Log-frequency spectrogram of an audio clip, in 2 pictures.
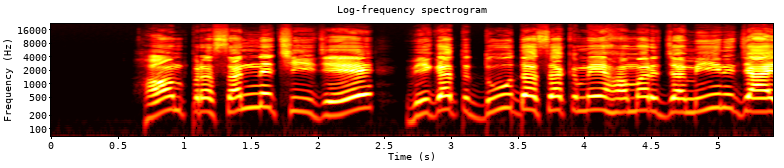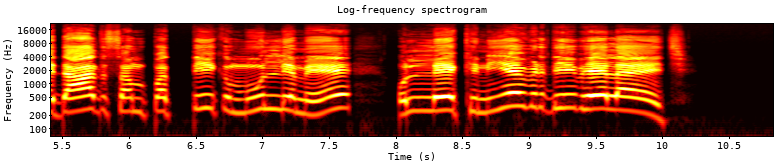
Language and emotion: Maithili, happy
